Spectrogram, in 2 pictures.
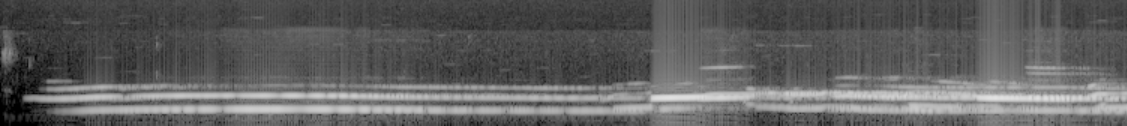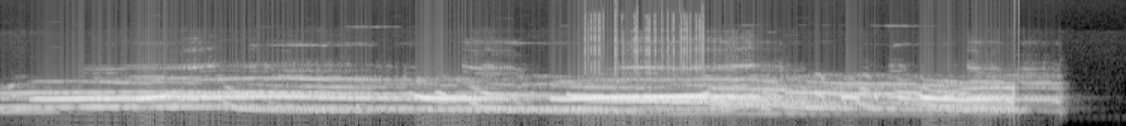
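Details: A classic wild gray wolf chorus howl: one steady, drawn-out howl, then many overlapping wavering voices join in, adults and pups calling back and forth between groups.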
